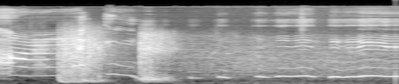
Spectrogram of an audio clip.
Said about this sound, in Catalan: Torna a apropar-se en Goku, li atziva una puntada de peu a la cara i el llança de cul a terra uns metres enllà.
